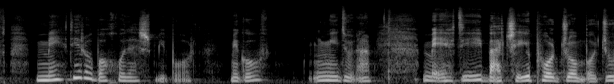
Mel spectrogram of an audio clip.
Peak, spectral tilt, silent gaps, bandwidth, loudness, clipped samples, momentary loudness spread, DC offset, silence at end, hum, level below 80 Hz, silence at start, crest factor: -4 dBFS; -4.5 dB/octave; none; 15 kHz; -25 LUFS; under 0.1%; 14 LU; under 0.1%; 0 s; none; -60 dBFS; 0 s; 20 dB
